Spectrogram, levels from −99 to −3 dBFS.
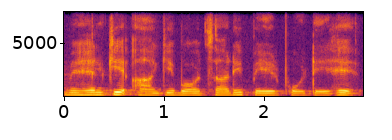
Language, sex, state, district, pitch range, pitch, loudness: Hindi, female, Arunachal Pradesh, Papum Pare, 170-190 Hz, 180 Hz, -18 LUFS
